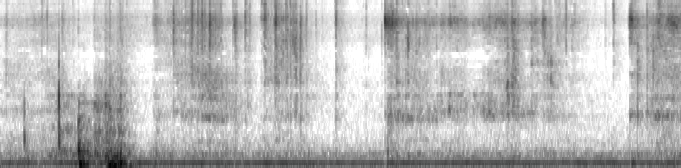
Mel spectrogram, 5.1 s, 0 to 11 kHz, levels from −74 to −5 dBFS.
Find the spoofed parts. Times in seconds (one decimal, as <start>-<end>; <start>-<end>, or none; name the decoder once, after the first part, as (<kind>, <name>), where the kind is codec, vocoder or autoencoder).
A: 0.0-0.4 (vocoder, Vocos); 3.5-5.1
